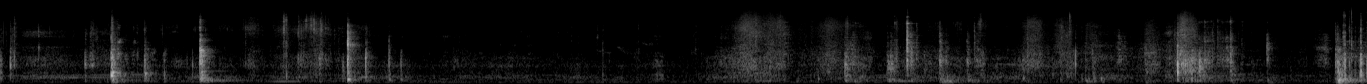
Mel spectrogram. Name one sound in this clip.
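Metal parts clink and click.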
